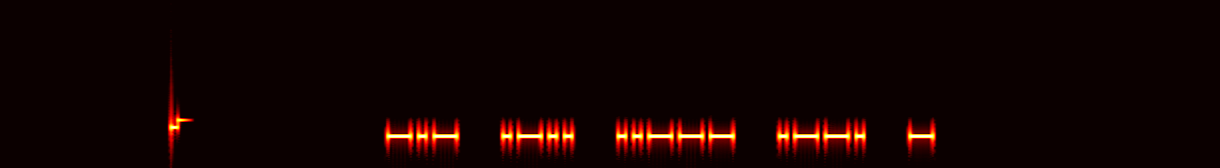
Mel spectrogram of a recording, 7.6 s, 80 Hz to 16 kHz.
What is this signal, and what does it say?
Morse code, heard as a keyed tone, about 25 wpm, spaced as for 18 wpm, 700 Hz. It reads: KL2PT
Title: USA Call Signs - 5 Characters - 2x Character Spacing - 25wpm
